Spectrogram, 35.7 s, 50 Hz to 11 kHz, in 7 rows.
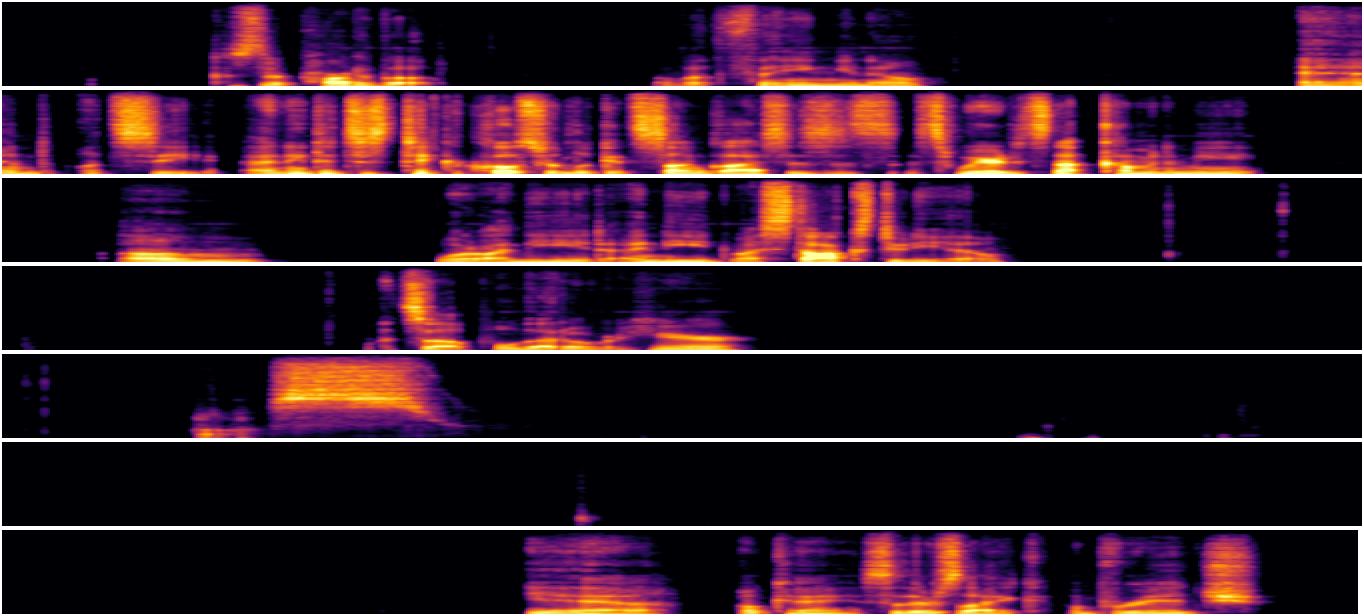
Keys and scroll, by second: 0.1 4, 0.4 Return, 22.1-24.8 typing.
